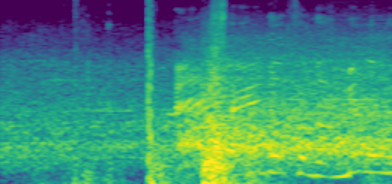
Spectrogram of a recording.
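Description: A body slams hard onto a wrestling mat.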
